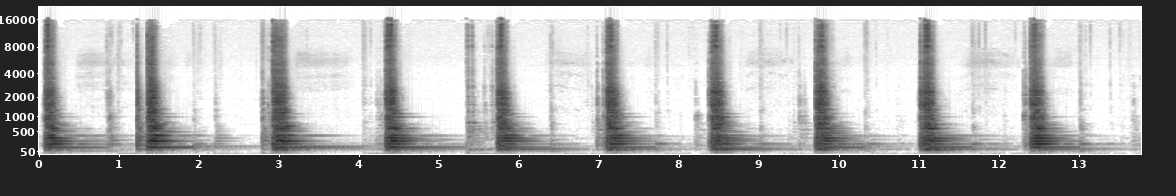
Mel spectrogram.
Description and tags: Concrete Cello 09 Arco Slams 02
The "Concrete Cello" pack is a collection of scraping, scratchy and droning improvisations on the cello focussing on the creation of sounds to be used as base materials for future compositions.
They were originally recorded in 2019 to be used in as sound design elements for the documentary "Hotel Regina" by director Matthias Berger for which I composed the music. Part of the impetus of this sampling session was to create cello sounds that would be remiscent of construction machines.
You can listen to the score here :
These are the close-micced mono raw studio recordings.
Neumann U87 into a WA273 and a RME Ufx
Recorded by Barbara Samla at Studio Aktis in France
imitation, instrument, sound, Cello, score, ponticello, string, object, bow, film, concrete, motor, design, sul, mono, raw, quartet, scrape, objet-sonore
